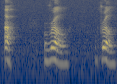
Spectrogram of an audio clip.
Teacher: now roll is a schwa on the end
